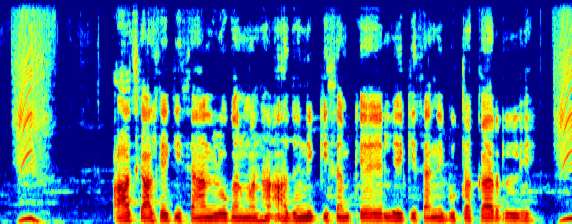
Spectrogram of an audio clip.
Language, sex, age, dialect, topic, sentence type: Chhattisgarhi, male, 18-24, Western/Budati/Khatahi, agriculture, statement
